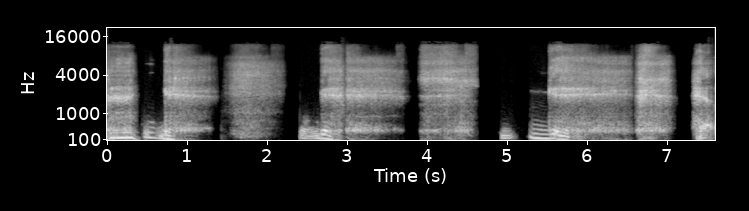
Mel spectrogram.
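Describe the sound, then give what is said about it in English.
Loud, exaggerated heavy breathing, a voice mimicking it with repeated forceful inhales and exhales in an uneven rhythm, with brief pauses between breaths. “Breathers, just weird loud breathing people, drives me nuts.”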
